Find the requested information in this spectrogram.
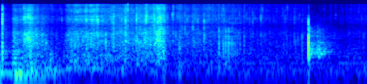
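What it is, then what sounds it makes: Plastic bubble wrap. Clear plastic bubble wrap is grabbed in a fist and then squeezed under the thumb to pop the bubbles. A dense, bright crinkling and crackling rises over the first second and a half, then thins to a softer rustle. A single sharp, dry pop stands out near the end.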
